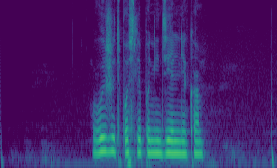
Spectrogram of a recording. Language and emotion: Russian, neutral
